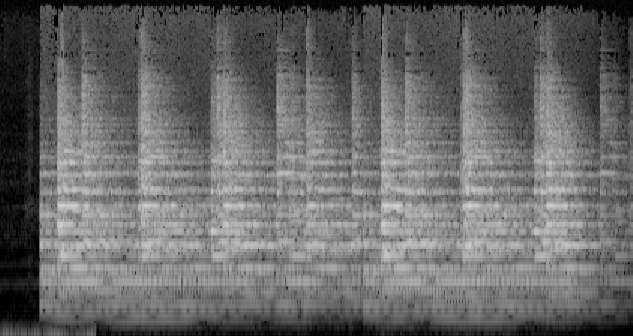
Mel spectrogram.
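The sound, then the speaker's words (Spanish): Church bells ring loudly at the opening of a program's theme tune, a series of overlapping rich metallic strikes about once per second, each tone sustaining and decaying into the next, with no voices present. “Pues la sintonía de nuestro programa sabéis que comienza con el sonido de unas campanas.”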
